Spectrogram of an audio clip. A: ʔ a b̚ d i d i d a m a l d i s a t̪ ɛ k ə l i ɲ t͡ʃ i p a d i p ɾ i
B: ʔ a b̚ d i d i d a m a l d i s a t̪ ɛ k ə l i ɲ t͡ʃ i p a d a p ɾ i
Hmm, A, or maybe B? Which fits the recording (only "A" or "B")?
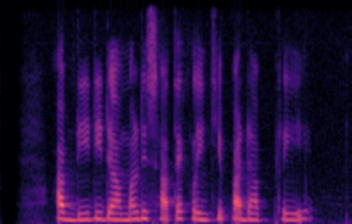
B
